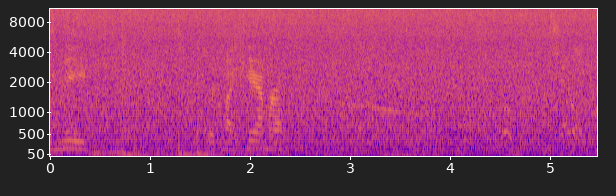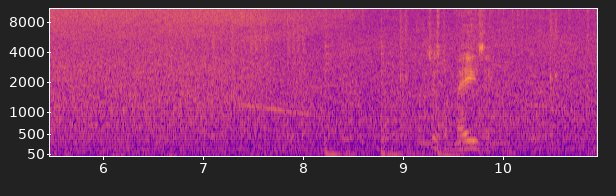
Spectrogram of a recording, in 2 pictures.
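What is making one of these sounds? A rushing creek roars steadily outdoors.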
